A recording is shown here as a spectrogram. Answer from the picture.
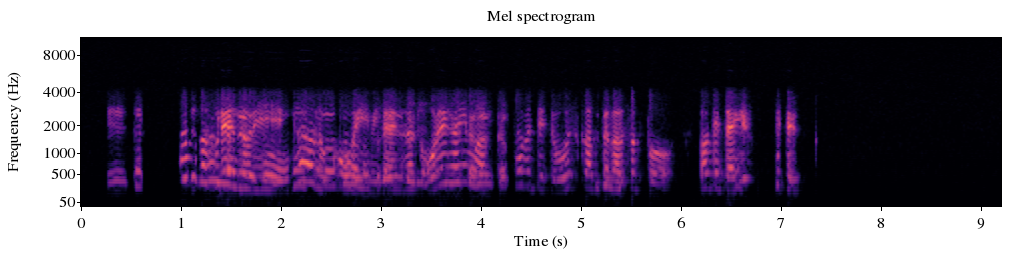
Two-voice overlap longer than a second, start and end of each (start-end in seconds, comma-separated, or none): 1.1-4.1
